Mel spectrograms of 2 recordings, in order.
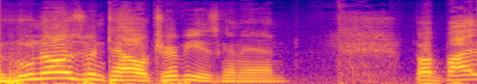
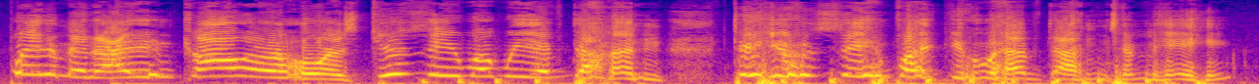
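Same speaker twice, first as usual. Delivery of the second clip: mock dramatic dismay; 12 semitones higher than usual. Real, not acted. Mock dramatic outrage at himself.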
